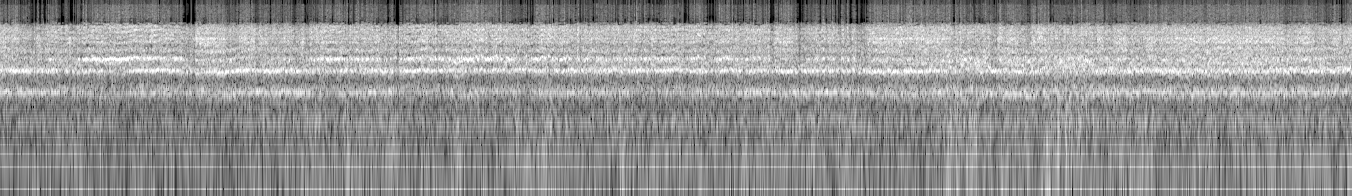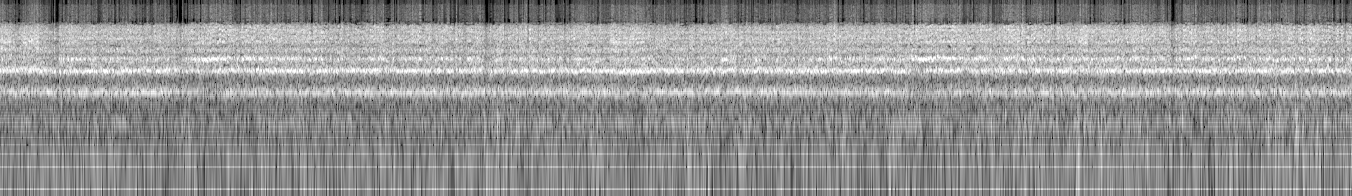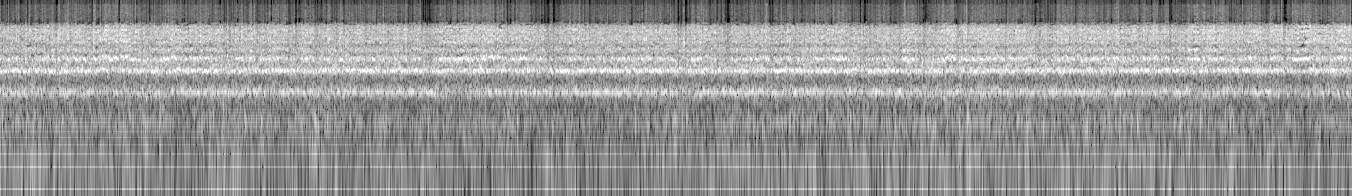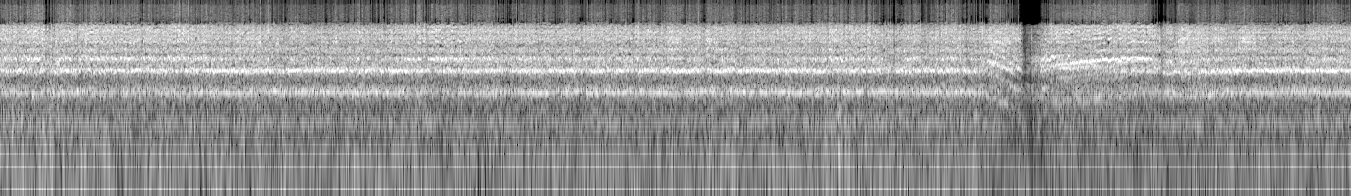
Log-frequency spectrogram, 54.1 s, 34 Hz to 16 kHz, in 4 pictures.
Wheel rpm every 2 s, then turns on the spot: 230, 230, 230, 230, 220, 220, 220, 230, 230, 230, 230, 230, 230, 230, 230, 230, 230, 230, 230, 230, 230, 230, 240, 230, 230, 160, 220.
none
